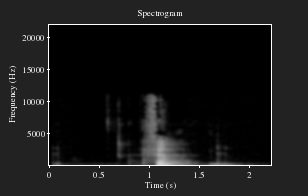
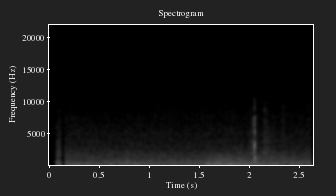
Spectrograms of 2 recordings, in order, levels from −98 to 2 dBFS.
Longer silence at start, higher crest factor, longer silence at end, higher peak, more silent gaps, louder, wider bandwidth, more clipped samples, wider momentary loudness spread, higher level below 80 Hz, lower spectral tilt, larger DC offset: first, 1 s vs 0.05 s; second, 24 dB vs 32 dB; first, 0.5 s vs 0 s; first, -8 dBFS vs -32 dBFS; neither; first, -27 LUFS vs -64 LUFS; about the same, 11.5 kHz vs 10.5 kHz; neither; first, 24 LU vs 11 LU; first, -64 dBFS vs -88 dBFS; first, -6.5 dB/octave vs -4 dB/octave; neither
